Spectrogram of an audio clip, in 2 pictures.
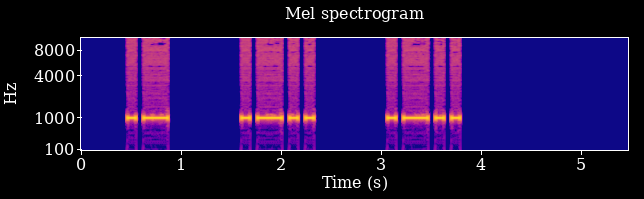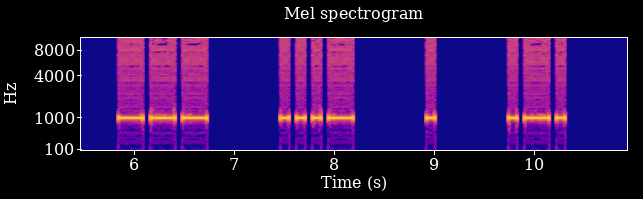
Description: Morse code, heard as a keyed tone, about 15 wpm, spaced as for 8 wpm, 1000 Hz. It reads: ALL OVER
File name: qotdfiles / 8wpm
